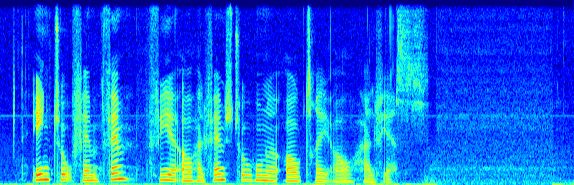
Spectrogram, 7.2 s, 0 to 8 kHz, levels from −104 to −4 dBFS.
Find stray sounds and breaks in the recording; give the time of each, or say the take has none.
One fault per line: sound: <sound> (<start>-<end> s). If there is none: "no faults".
no faults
